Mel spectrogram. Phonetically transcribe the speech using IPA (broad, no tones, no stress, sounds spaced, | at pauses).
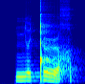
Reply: ɲ ə ɪ̯ ǃ ə˞ χ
